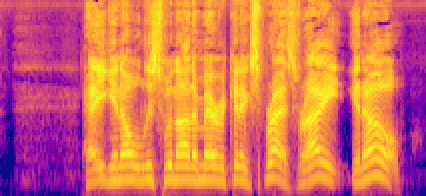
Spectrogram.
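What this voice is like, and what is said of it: New York Italian accent. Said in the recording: “You gave him like a New Yorkie Italian accent.”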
